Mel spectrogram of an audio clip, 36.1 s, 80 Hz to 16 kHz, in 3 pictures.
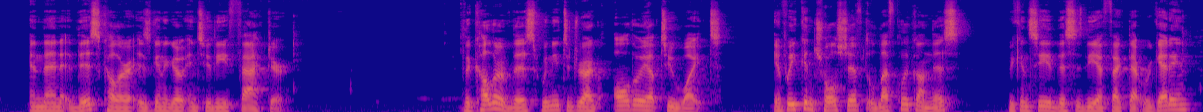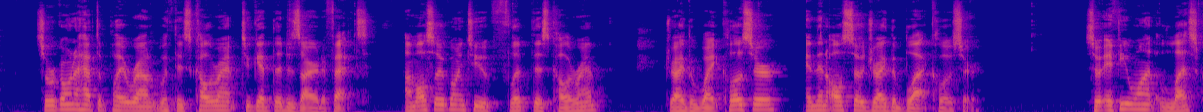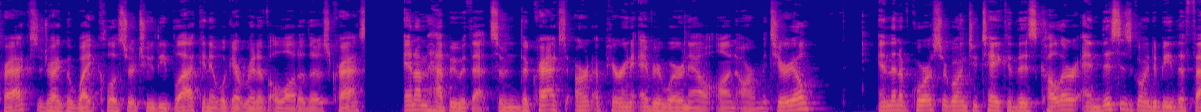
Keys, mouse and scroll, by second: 0.3-0.7 scroll up 3, 0.7 click, 2.8 middle click, 3.5-4.3 scroll up 1, 4.3 click, 8.4 ctrl+shift+click, 10.7-11.7 scroll up 1, 11.7 middle click, 12.0-13.4 scroll up 1, 13.4 click, 15.3-27.7 drag, 27.7-28.2 middle drag, 28.2 scroll up 3, 29.3-30.7 scroll down 2, 30.7 scroll down 2, 30.9-32.1 middle drag, 32.1-32.6 scroll down 8, 32.6-33.4 middle drag, 33.4 scroll down 1, 33.6-34.3 middle drag, 34.3 click.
